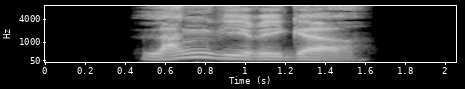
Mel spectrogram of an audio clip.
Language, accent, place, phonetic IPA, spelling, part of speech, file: German, Germany, Berlin, [ˈlaŋˌviːʁɪɡɐ], langwieriger, adjective, De-langwieriger.ogg
- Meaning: 1. comparative degree of langwierig 2. inflection of langwierig: strong/mixed nominative masculine singular 3. inflection of langwierig: strong genitive/dative feminine singular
